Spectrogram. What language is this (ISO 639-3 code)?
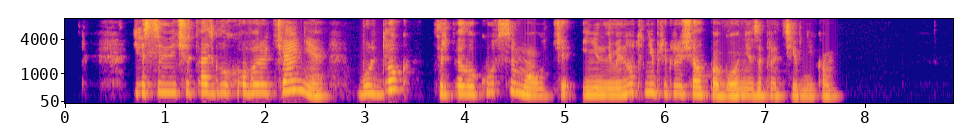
rus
